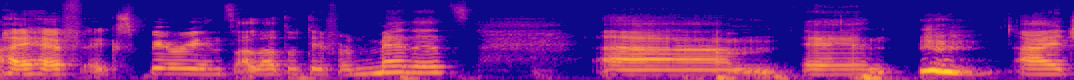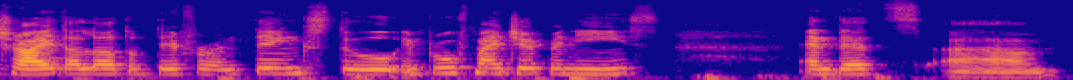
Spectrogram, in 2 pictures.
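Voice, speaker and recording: A woman in her twenties from Russia, a native Russian speaker talking casually in English to her vlog audience, with many fillers and soft laughs between phrases. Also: medium pitch. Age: 20s. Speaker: vlogger. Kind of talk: casual chat to camera.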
